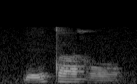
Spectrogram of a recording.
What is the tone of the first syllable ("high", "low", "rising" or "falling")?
rising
